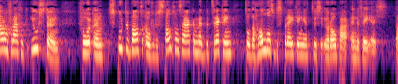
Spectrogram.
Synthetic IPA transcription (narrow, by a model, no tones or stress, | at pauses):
aːrɔmvraːχɪkywstøɥn | v̥ʊːɹənsput̚debɑtowvəɹdəstɑntfɑnzaːkənmɛd̚bətrɛkɪŋ | tɔtdəɦɑndəlˠzbəsprejkɪŋəntɵsənøːɾowpa̰ːʔɛndəvejɛs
